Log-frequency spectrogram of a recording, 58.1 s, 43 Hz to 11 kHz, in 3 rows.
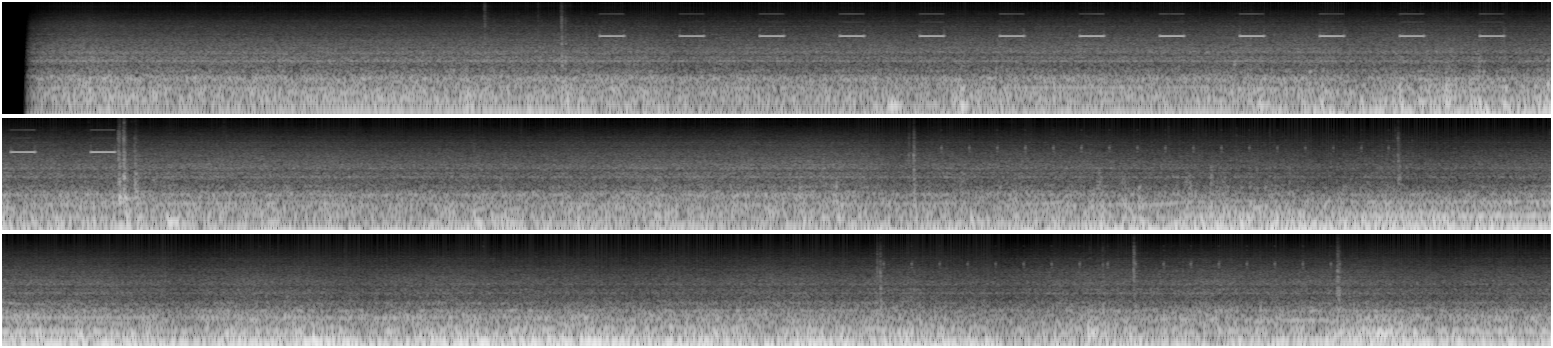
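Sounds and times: car engine running: 0:00.4 - 0:58.0
reverse warning beeping: 0:07.5 - 0:07.8, 0:08.5 - 0:08.8, 0:09.5 - 0:09.8, 0:10.5 - 0:10.8, 0:11.5 - 0:11.8, 0:12.4 - 0:12.8, 0:13.5 - 0:13.9, 0:14.5 - 0:14.9, 0:15.5 - 0:15.8, 0:16.4 - 0:16.8, 0:17.5 - 0:17.8, 0:18.4 - 0:18.8, 0:19.4 - 0:19.8, 0:20.5 - 0:20.8
gear shift click: 0:20.5 - 0:21.2, 0:30.6 - 0:37.0, 0:49.6 - 0:55.7.

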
